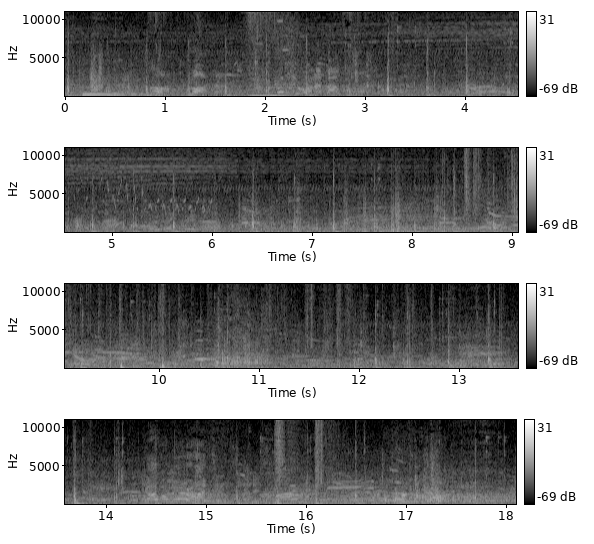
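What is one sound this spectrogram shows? Horse hooves clop steadily on a street.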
